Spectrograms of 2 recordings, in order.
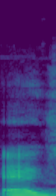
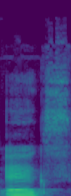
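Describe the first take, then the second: First: The word ends with a z sound. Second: The word ends with an s sound. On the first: The speaker calls it right. "जबकि ये एग्स होते हैं" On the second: The speaker calls it wrong. "इसे S लगा देते हैं तो एग्स"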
